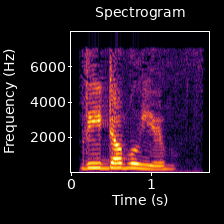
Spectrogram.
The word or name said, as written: VW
